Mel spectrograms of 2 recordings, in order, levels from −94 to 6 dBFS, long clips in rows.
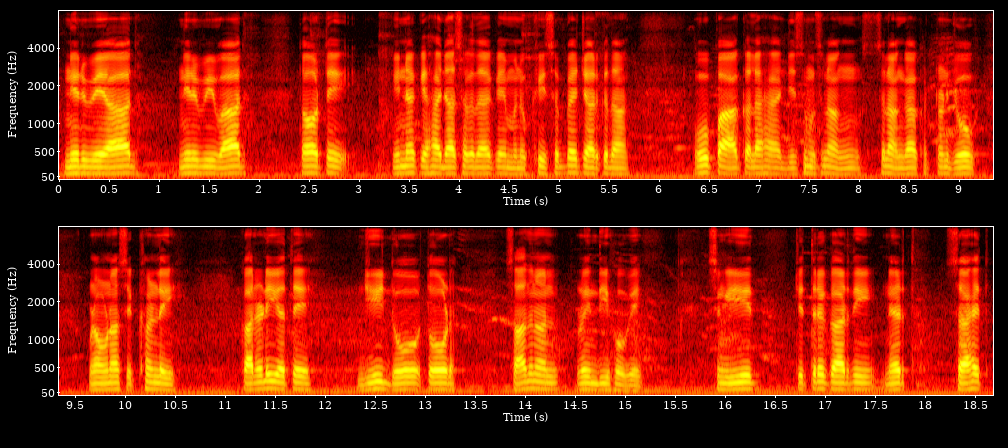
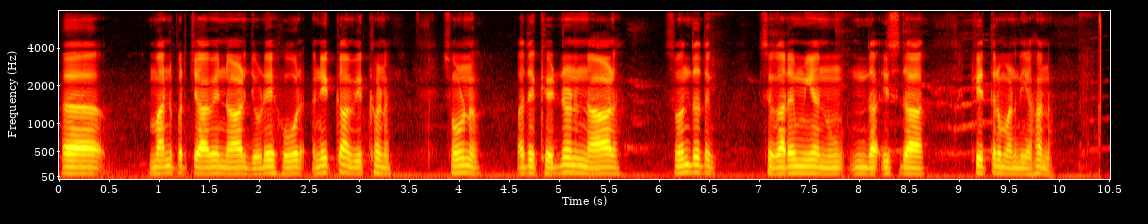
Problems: continuous background conversations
